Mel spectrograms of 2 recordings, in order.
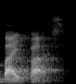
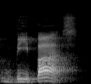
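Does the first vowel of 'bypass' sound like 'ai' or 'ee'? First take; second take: ai; ee. First: The first vowel is an English-like 'ai' sound. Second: The first vowel is a plain 'ee' sound. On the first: The speaker calls it right. "decimos bypass" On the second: The speaker calls it wrong. "No decimos bypass"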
